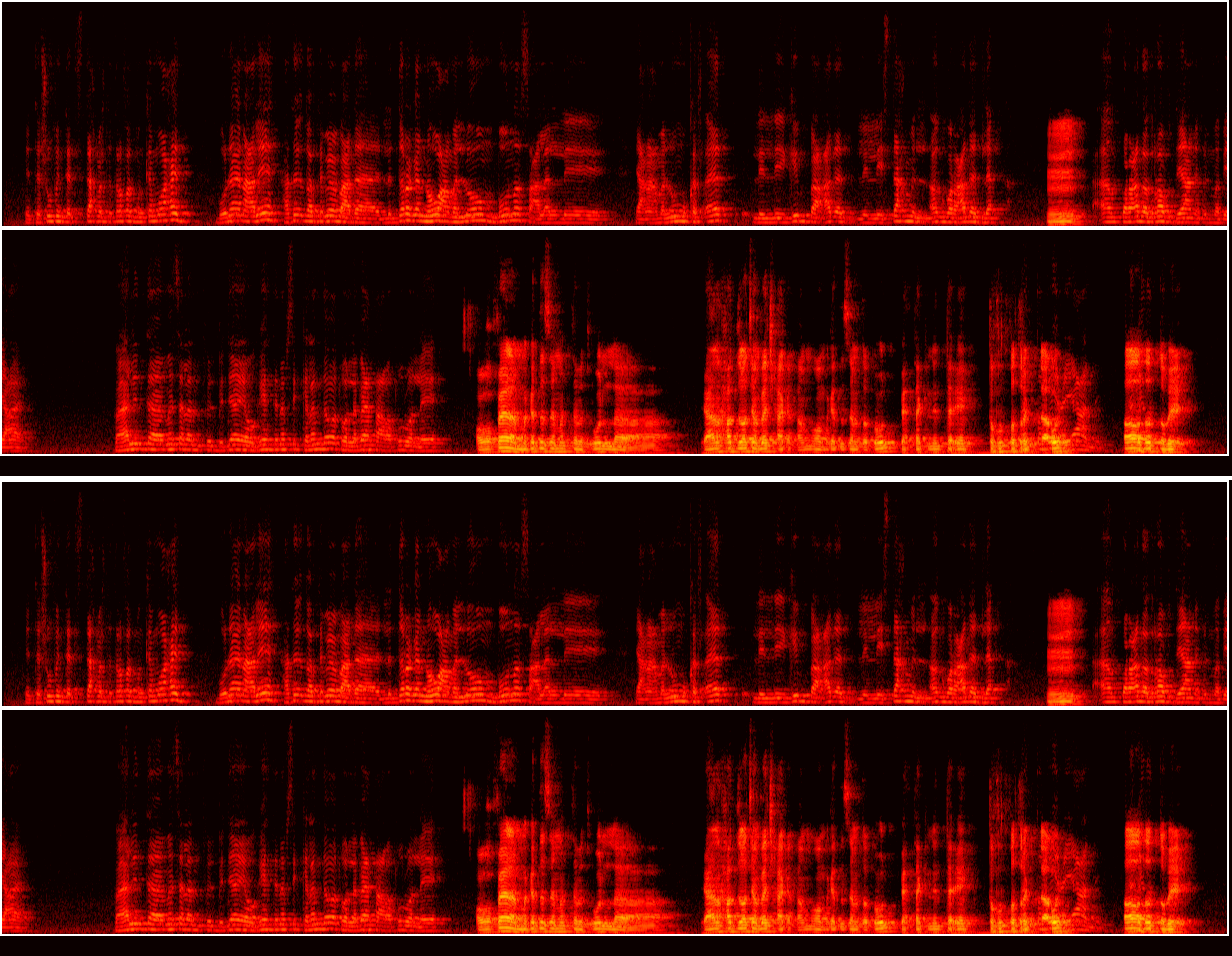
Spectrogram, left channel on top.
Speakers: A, on the right (about 15°); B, in the centre.
A: انت شوف انت تستحمل تترفض من كام واحد بناء عليه هتقدر تبيع بعدها للدرجة ان هو عمل لهم بونص على اللي يعني عمل لهم مكافآت للي يجيب عدد للي يستحمل اكبر عدد لا
B: إمم.
A: اكبر عدد رفض يعني في المبيعات فهل انت مثلا في البداية واجهت نفس الكلام دوت ولا بعت على طول ولا ايه
B: هو فعلا المجال ده زي ما انت بتقول آه، يعني انا لحد دلوقتي ما بقتش حاجه تمام هو المجال ده زي ما انت بتقول بيحتاج ان انت ايه تاخد
A: ده
B: فتره
A: الطبيعي
B: كبيره قوي
A: يعني ده
B: اه
A: كده
B: ده الطبيعي
A: الطبيعي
